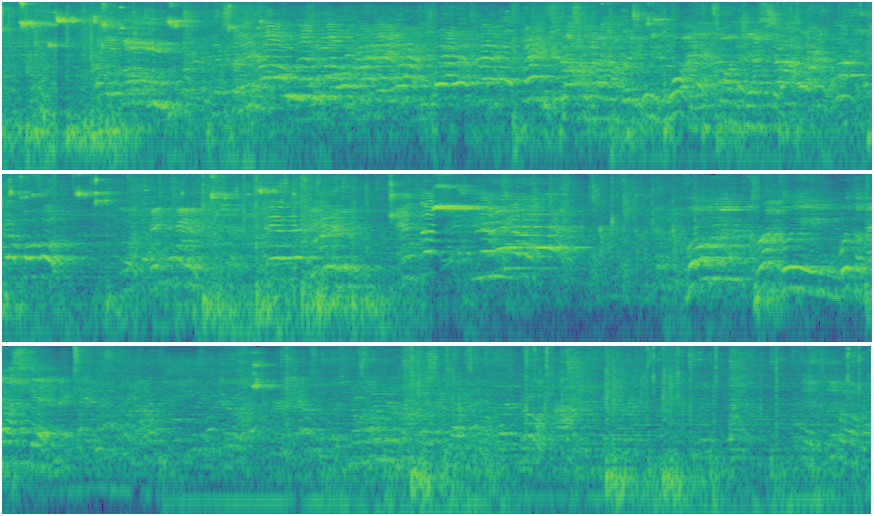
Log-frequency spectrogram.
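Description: Players' sneakers squeak on a hardwood floor in a large echoing gym.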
